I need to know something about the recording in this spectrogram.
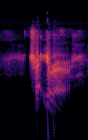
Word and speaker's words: Treiterer: how do you say your last name Trader Trader how's it going good so H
